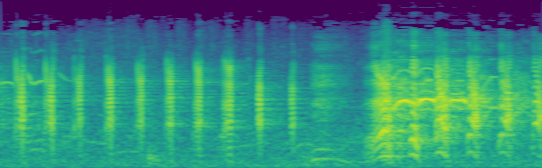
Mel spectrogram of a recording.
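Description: A man laughing hard in quick staccato bursts, about six a second, swelling into a longer, louder laugh about three seconds in, then breaking back into short bursts.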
